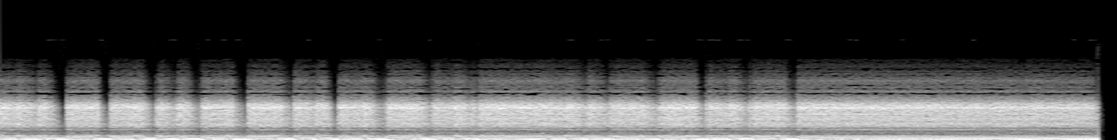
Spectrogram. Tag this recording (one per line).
groove
rock
metal
guitar
heavy
thrash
